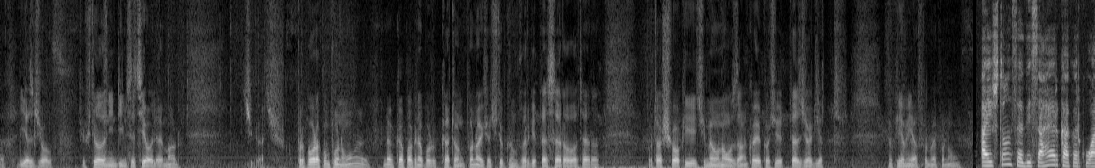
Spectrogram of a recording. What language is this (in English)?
Romanian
